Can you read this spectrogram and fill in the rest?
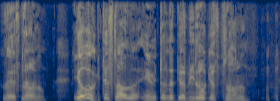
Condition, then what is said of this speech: Cerebral palsy. Men jag har haft jättesvårt att säga Stockholm.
